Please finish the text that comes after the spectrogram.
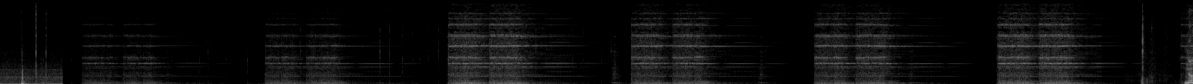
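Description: A telephone rings in repeated bursts, each about two seconds long with short silent gaps between, loud and close with a bright electronic tone, in a film scene.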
